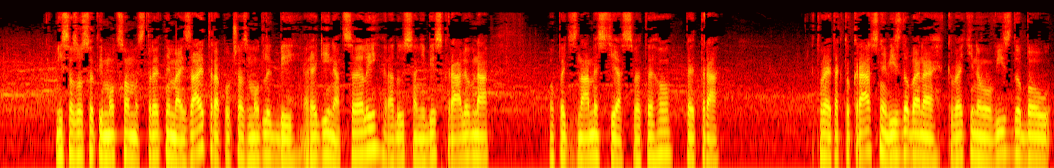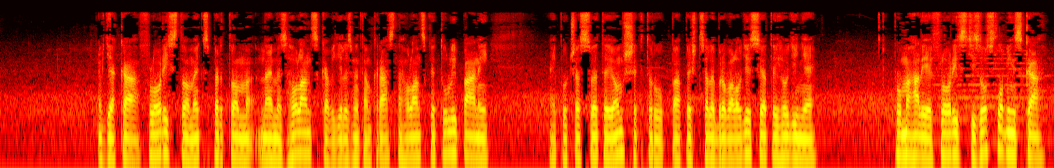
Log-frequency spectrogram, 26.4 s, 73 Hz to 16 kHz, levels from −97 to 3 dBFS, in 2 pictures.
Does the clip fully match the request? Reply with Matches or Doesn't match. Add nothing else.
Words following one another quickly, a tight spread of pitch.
Doesn't match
